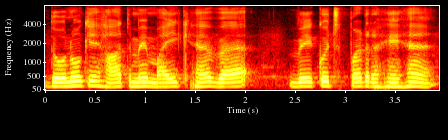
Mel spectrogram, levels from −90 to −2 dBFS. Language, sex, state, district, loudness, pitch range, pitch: Hindi, male, Arunachal Pradesh, Lower Dibang Valley, -15 LUFS, 140-155 Hz, 150 Hz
